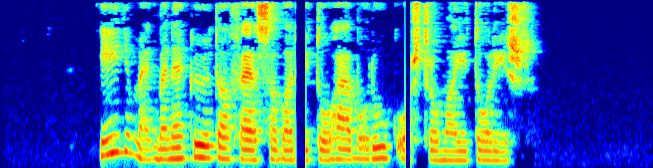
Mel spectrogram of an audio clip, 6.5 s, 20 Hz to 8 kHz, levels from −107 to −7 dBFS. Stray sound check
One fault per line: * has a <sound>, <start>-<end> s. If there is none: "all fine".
* has a dropout, 3.0-3.1 s
* has a dropout, 4.0-4.1 s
